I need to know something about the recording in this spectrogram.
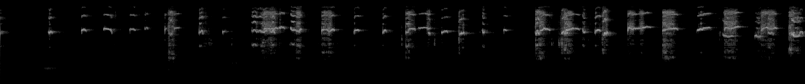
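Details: Mouse squeaking: rapid, very high-pitched chirpy squeaks in dense runs, some with short upward or downward slides, several per second, broken by a few brief pauses, with no other sounds.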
